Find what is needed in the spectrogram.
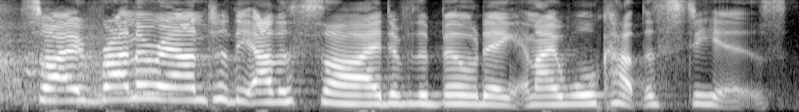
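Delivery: normal talking voice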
